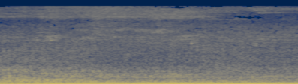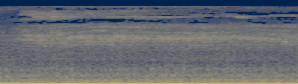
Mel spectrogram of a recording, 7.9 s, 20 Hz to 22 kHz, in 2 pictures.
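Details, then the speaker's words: 1984 International cabover diesel semi idling just after firing up: a deep, steady low rumble with an even beat and no knocks or misses; air is leaking from a bad parking brake valve. "Don't that sound good, Brandel? Sounds like something. I mean, this was a nice old tractor."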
